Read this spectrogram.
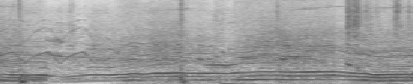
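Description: Tyres screech on tarmac as a car drifts through a turn.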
